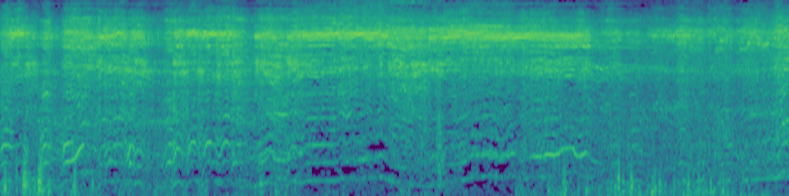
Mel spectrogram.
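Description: Small nitro engines of radio-controlled off-road buggies revving up and down with a high-pitched whine and a steady hiss over it.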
